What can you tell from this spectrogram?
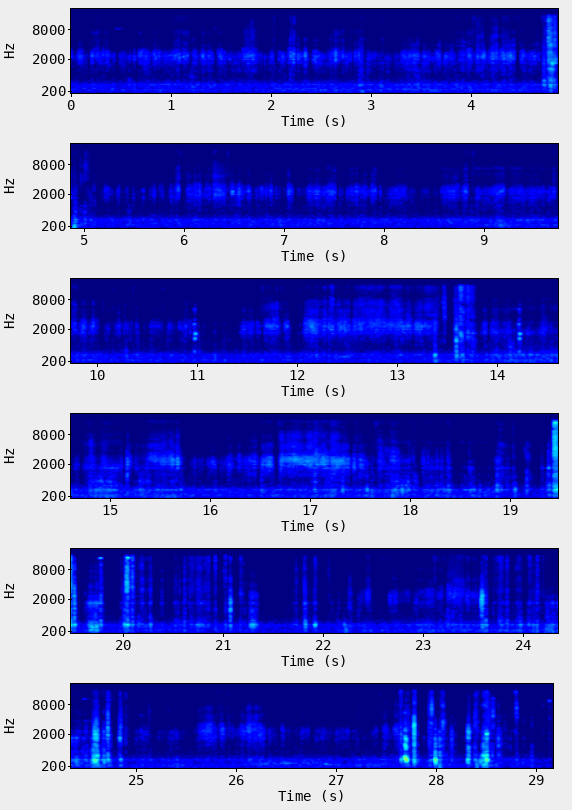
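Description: Pen and pencil scratching faintly on drawing paper in quick strokes while a portrait is inked and shaded with graphite. A few sharp clicks and taps stand out, clustered about two-thirds of the way through and again near the end.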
